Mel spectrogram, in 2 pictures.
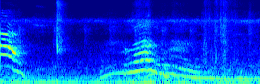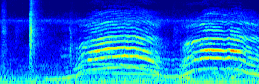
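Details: Drawn-out cat caterwauling: a low moaning yowl sliding downward, a brief pause broken by sharp clicks, then two loud arching howls rising and falling in pitch, set against a faint constant hum.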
